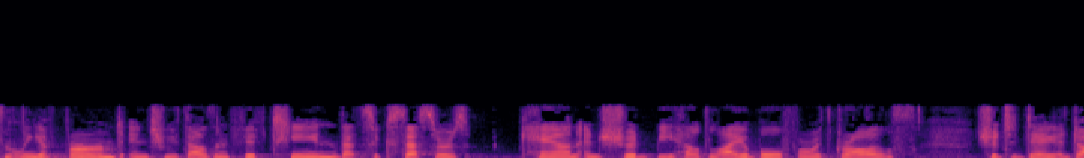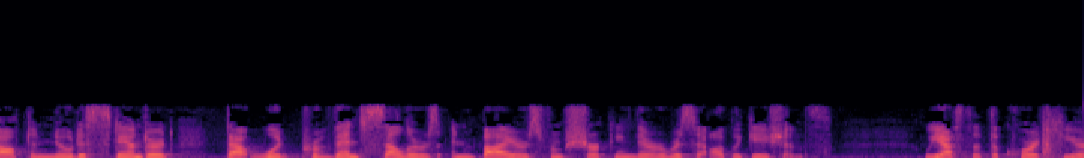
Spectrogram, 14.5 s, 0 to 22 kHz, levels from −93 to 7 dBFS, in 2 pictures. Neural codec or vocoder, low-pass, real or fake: none; 7.2 kHz; real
